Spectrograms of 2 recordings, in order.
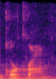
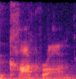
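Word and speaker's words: Kor'kron: help but want to call the corron which I actually realize is the correct pronunciation why did I why did I think I I used to think it was a cochron but um then I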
